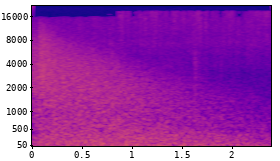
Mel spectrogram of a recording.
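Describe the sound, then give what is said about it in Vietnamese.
A loud thunderclap from a lightning strike rolls as a deep, heavy rumble that fills the whole clip, sustained and dense, with no separate cracks standing out. “Giây phút tia sét đánh ngang một cái ầm thật to.”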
